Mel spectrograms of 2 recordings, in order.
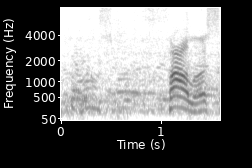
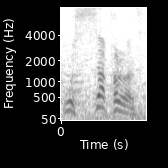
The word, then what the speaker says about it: Bucephalus: What kind of name is Bruce Phallus, anyway? It's pronounced Bucephalus, which can't.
